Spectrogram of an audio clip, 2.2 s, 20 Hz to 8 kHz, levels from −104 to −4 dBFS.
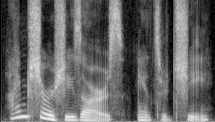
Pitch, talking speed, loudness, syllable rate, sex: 225 Hz, 225 wpm, -18 LUFS, 5.5 syllables/s, female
